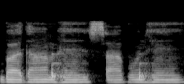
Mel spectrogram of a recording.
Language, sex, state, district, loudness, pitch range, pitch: Hindi, male, Uttar Pradesh, Budaun, -20 LUFS, 105-110 Hz, 110 Hz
